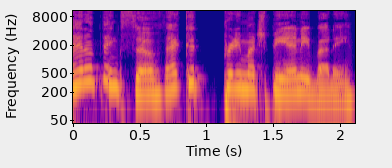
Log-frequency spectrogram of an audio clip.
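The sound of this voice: A man talks fast in a put-on character voice, pitched high for a man with big pitch swings and vocal fry. The tone is slightly mellow, and the recording is very clean with a silent background.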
